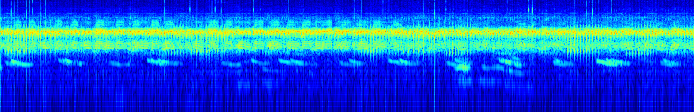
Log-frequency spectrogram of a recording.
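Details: Calling ornate narrow-mouthed frog recorded near Kadur, India: an unbroken high rasping drone, with soft, low downslurred notes in a loose series and a few deeper notes midway.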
